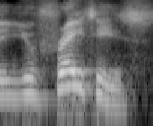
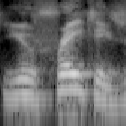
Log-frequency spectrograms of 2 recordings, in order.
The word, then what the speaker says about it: Euphrates: think the pronunciation of the river is the Euphrates Euphrates is the correct pronunciation in English India then I heard the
